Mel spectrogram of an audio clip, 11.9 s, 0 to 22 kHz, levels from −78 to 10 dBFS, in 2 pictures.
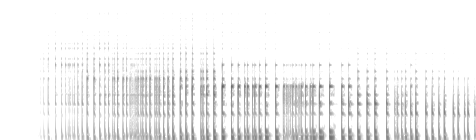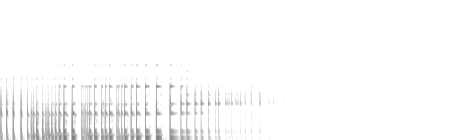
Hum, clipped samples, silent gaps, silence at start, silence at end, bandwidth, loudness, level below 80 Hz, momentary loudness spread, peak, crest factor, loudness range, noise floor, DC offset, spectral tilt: none; under 0.1%; 4.78-4.82 s, 5.62-5.66 s; 0.75 s; 3.1 s; 16.5 kHz; -38 LUFS; -48 dBFS; 16 LU; -12 dBFS; 30 dB; 14 LU; -59 dBFS; under 0.1%; -5 dB/octave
